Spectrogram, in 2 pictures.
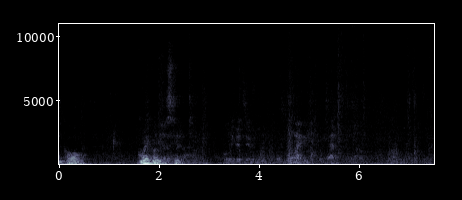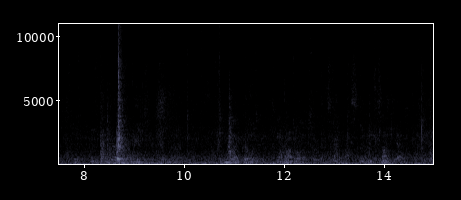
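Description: A double bass plays a low, plucked line.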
